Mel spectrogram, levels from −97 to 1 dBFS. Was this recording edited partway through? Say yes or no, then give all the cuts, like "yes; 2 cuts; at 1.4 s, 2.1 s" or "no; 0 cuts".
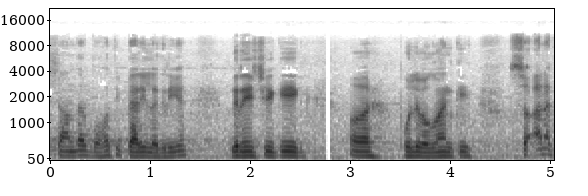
no; 0 cuts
